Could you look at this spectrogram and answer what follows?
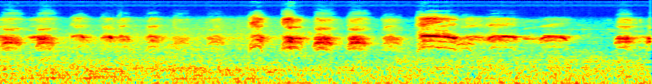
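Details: A flock of crows calls over a garden in Sri Lanka after a crow-scaring gunshot, with a steady stream of harsh caws in rapid succession from several birds and a louder burst past the middle.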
